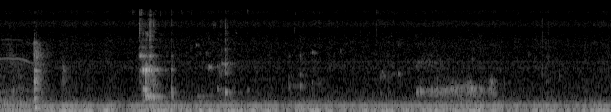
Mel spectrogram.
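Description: Water poured from a clear container into a sand-tank groundwater flow model, heard faintly as a trickle with a few small drips and clicks, the loudest about one and a half seconds in.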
